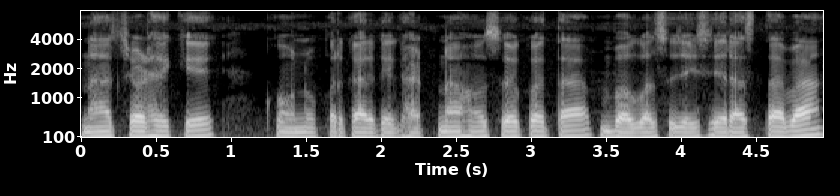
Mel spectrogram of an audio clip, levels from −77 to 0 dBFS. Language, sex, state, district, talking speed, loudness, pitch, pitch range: Bhojpuri, male, Bihar, Muzaffarpur, 180 wpm, -18 LUFS, 110 Hz, 105-115 Hz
